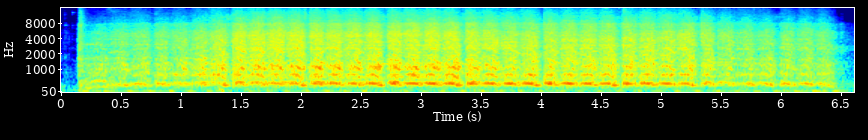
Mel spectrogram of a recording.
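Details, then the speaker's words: 2017 Ford Transit food-truck van that won't start; starter spins evenly about three turns a second with no firing or catch; owner suspects no compression, plans to open up the engine. "There's no compression at all."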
